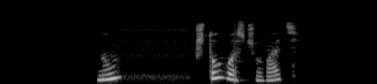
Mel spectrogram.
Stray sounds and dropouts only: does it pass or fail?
pass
